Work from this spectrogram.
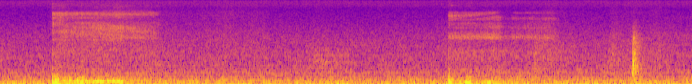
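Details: Snoring from a sleeping puppy: two raspy, hissing breaths roughly four seconds apart, soft and low with an airy whistle on each, and a brief click near the end.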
